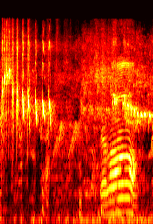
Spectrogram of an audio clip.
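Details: Cage-bird training recording of a singing Greater green leafbird, kapas tembak nyengklir style: a quick train of about nine sharp repeated notes, a short pause, then a drawn-out, downslurred harsh note.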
